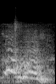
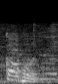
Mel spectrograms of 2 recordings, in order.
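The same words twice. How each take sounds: First: It is recited in a weeping, tearful way. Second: It is recited in a plain, simple way. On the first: "তিনি একটু বেশি কান্নাকাটি করেন" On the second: "সহজ সরল, অতি সাধারণ"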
